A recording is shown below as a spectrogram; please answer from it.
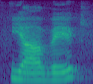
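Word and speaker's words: llave: First, double L is always pronounced as Y or J. For example, yave and yevar.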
